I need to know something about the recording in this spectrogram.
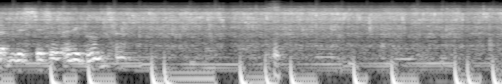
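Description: Pot of cream with spaghetti and bacon bubbling and sizzling, a steady hiss. A music track's deep beat thumps underneath about twice a second.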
